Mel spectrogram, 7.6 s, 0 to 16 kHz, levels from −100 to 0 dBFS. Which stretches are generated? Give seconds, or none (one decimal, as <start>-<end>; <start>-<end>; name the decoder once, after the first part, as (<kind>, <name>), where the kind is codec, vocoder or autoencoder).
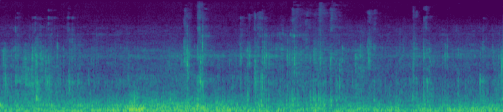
0.0-0.4 (vocoder, BigVGAN v2); 0.9-7.6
